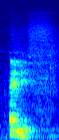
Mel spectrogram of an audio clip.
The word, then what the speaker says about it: ألف: Or Alif, okay? Alif. In phonetic English, it can be something like this.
